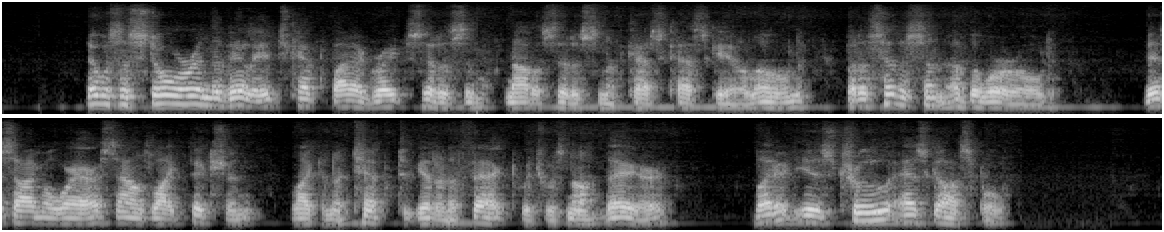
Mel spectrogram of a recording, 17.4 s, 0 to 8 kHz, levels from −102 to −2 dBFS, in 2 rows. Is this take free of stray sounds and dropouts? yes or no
yes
